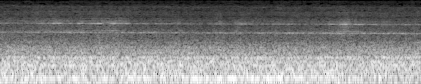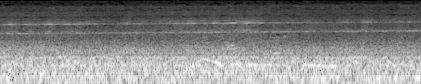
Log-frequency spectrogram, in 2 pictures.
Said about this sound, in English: Put your throttle all the way up until the afterburners kick in. We'll wait for your aircraft to accelerate.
